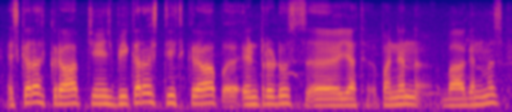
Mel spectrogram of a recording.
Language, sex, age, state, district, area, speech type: Kashmiri, male, 30-45, Jammu and Kashmir, Kulgam, rural, spontaneous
